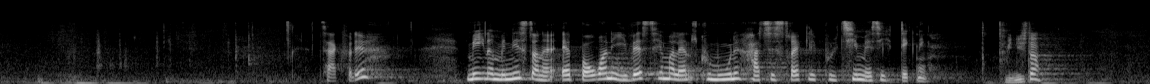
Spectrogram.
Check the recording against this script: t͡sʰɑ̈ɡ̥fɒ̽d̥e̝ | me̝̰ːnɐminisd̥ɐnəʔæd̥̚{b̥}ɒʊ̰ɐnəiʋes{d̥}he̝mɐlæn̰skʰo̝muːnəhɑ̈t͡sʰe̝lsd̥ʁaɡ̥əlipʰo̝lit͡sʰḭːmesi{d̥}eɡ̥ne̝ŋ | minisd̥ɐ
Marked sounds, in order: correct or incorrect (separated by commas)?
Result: correct, correct, correct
